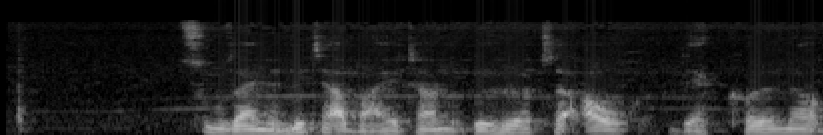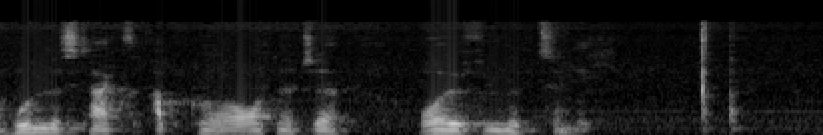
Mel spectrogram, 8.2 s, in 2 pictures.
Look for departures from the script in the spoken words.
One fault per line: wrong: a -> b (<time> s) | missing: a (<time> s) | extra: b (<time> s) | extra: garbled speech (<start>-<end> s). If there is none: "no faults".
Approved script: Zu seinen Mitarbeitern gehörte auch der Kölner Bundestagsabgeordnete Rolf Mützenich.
no faults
